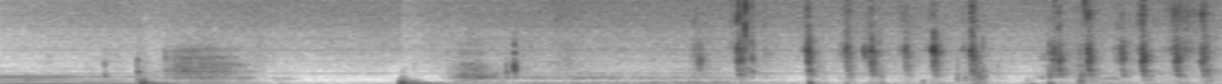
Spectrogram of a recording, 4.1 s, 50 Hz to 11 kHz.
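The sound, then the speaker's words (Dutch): Two dull thumps, then a quick, irregular run of clicks from someone typing on a computer keyboard while setting up a NOS op 3 news recording, the keystrokes crisp and fairly loud with no talking. “Nee, die andere muis en toetsenbord.”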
